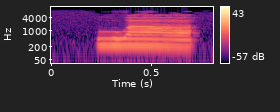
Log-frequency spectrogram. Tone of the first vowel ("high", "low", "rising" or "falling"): falling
